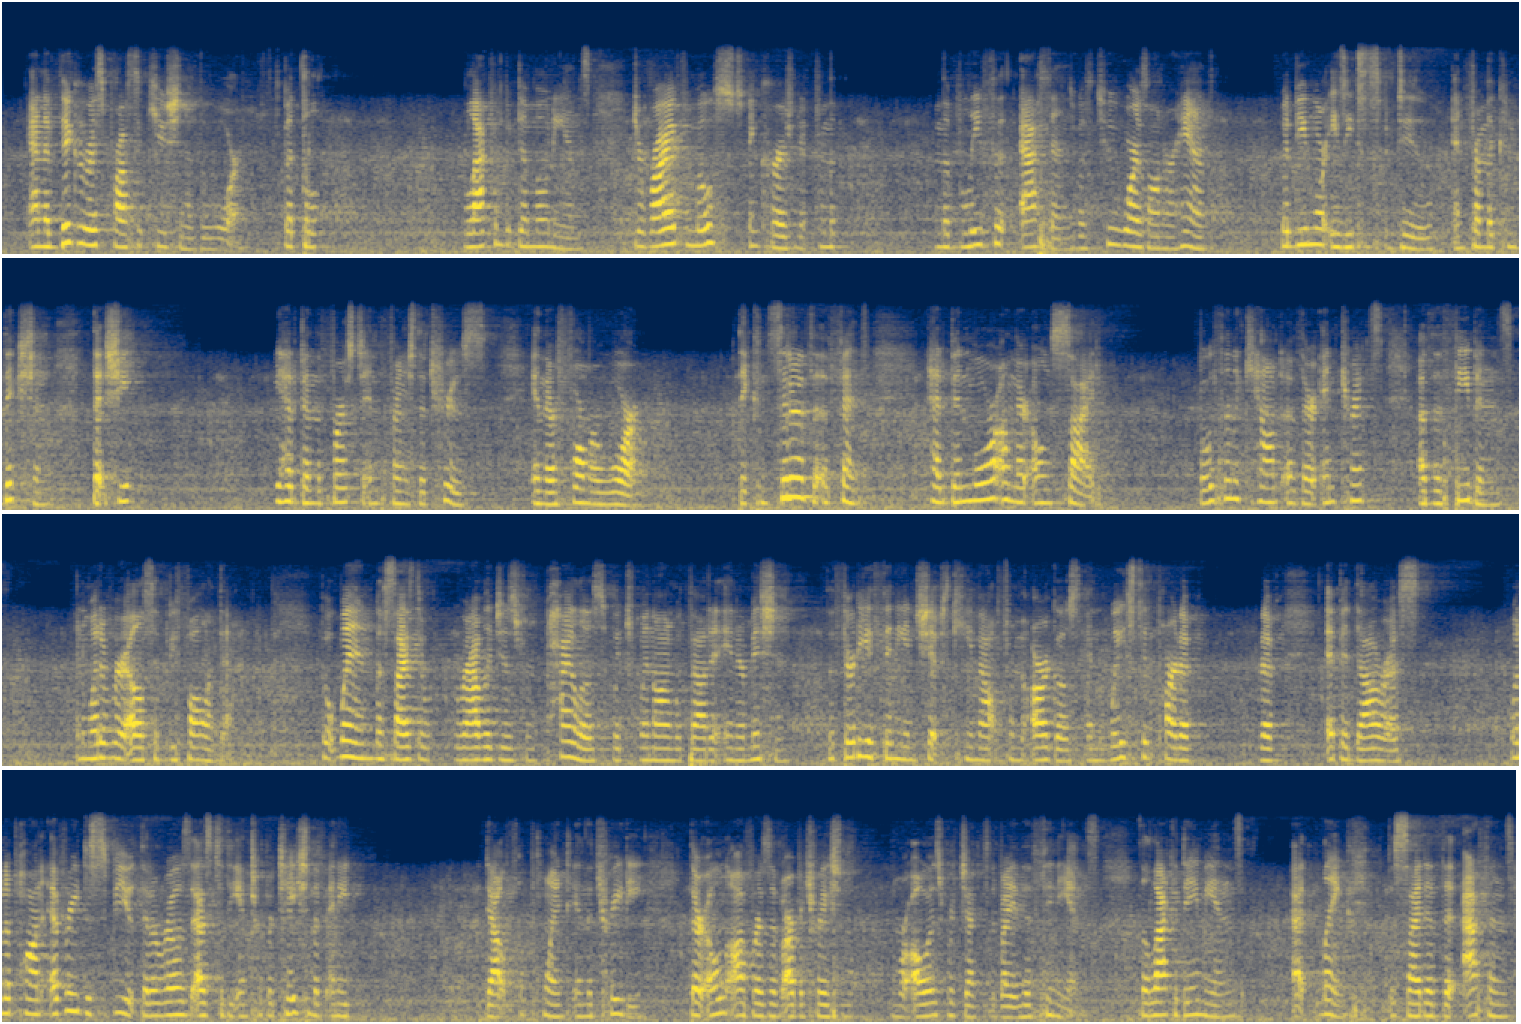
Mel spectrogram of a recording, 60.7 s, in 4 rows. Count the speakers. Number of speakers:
1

